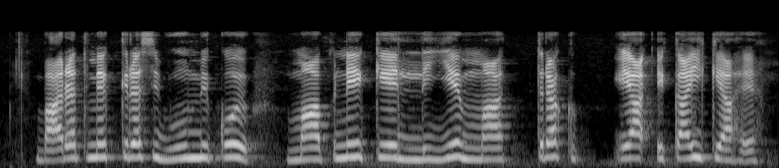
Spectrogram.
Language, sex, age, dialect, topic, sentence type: Hindi, female, 18-24, Kanauji Braj Bhasha, agriculture, question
